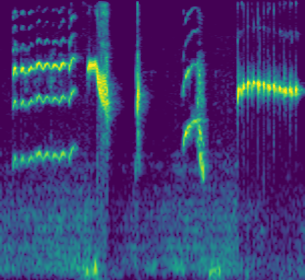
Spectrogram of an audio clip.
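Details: Asian pied starling song fragment with fill-in variations, used to spur starlings to sing: steady whistled tones with overtones, a sharp sweeping note, curved chirps, then a rapid pulsed trill of about a dozen notes.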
